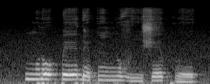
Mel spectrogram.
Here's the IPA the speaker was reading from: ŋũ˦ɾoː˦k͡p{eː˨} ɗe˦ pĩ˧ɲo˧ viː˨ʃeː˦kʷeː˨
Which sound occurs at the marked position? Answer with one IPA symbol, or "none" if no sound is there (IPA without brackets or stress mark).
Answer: eː˦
